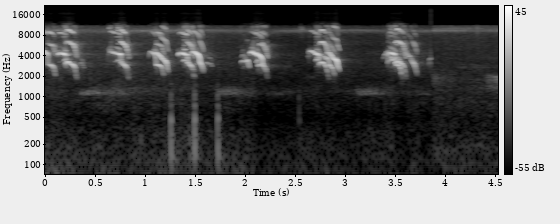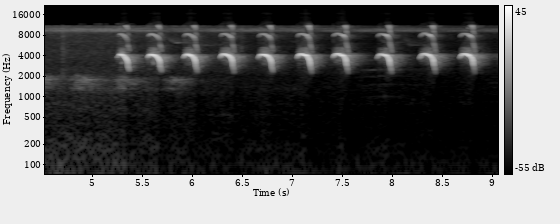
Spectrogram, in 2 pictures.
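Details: Baby chicks peeping: irregular high chirps at first with a few soft clicks and faint background noise, then a steady run of clear, downward-sliding peeps repeated about every half second.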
